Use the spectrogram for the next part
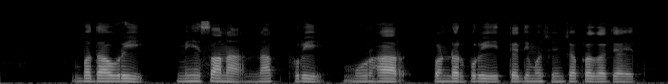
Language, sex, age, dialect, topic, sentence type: Marathi, male, 18-24, Standard Marathi, agriculture, statement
